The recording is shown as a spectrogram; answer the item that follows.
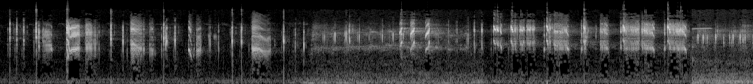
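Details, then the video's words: Swiftlet attraction call of the white-nest swiftlet: quick sharp clicks interspersed with bursts of shrill twittering, becoming a sustained chattering stretch in the second half. "Suara Panggil burung walet"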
